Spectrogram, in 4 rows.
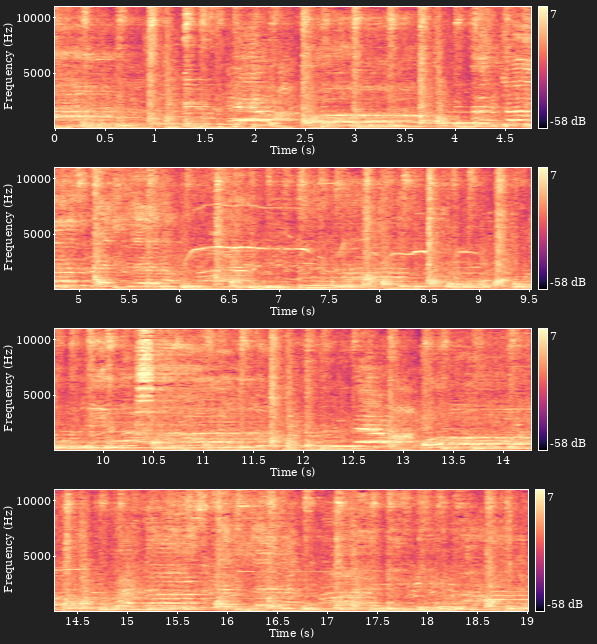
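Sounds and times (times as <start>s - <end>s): acoustic guitar: 0.0s - 19.0s
electric bass: 0.0s - 19.0s
percussion: 0.0s - 19.0s
woman singing: 0.0s - 19.0s.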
